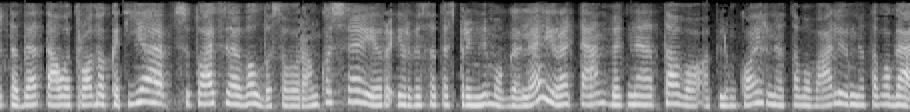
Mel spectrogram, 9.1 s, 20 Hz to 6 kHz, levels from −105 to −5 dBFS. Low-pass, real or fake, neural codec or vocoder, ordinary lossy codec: 5.4 kHz; real; none; AAC, 24 kbps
